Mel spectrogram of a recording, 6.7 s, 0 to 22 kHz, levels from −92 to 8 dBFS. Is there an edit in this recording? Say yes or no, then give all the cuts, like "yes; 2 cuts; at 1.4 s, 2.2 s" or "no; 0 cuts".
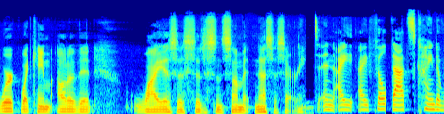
yes; 2 cuts; at 4.7 s, 5.8 s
